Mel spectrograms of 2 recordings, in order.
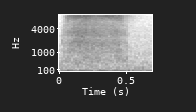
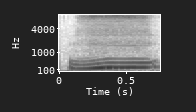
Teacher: S, no vibration, but z, very clear vibration from your vocal cords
